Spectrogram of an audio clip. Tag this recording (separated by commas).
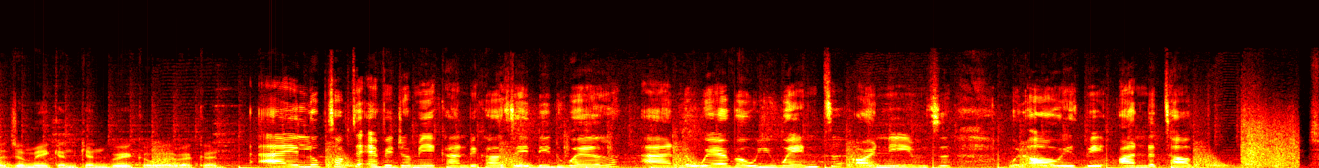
Speech, Music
